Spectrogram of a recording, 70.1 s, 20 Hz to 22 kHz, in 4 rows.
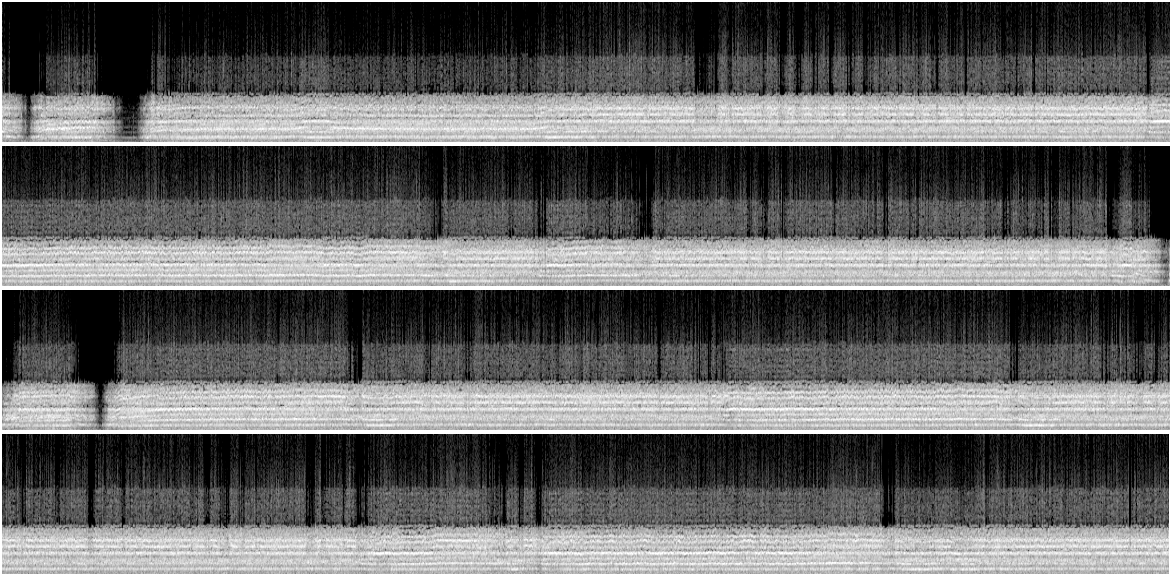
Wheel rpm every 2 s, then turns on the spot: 100, 160, 210, 210, 230, 240, 240, 230, 230, 210, 210, 230, 230, 230, 230, 230, 230, 150, 140, 210, 230, 230, 230, 210, 220, 230, 230, 230, 230, 220, 220, 210, 220, 230, 230.
none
